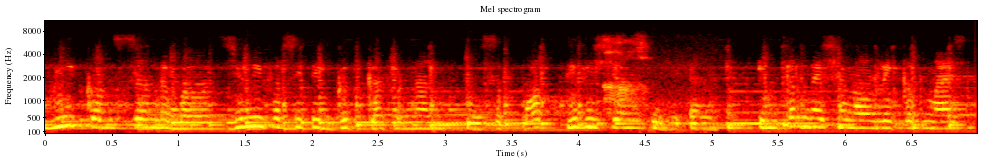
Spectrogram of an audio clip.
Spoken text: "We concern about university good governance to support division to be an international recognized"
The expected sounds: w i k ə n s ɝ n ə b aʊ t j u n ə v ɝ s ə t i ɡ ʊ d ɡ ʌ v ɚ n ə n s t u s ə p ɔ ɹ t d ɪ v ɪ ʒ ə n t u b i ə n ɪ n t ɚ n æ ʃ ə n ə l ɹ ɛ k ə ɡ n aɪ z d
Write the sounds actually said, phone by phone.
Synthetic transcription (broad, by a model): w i k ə n s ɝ n ə b aʊ t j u n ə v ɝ s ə t i ɡ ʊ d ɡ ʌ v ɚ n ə n t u s ə p ɔ ɹ t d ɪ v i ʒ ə n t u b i ə n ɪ n t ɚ n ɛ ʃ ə n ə l ɹ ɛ k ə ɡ n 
